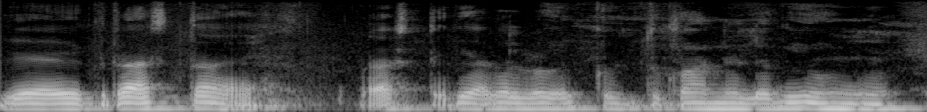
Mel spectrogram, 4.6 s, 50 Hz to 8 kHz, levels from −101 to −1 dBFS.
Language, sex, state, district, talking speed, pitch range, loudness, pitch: Bhojpuri, male, Uttar Pradesh, Gorakhpur, 170 wpm, 105-110 Hz, -29 LUFS, 110 Hz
